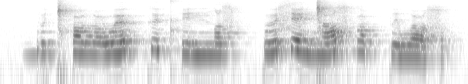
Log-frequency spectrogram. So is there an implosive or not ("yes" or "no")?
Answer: no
